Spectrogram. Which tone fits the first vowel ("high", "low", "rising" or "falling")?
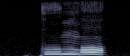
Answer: high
